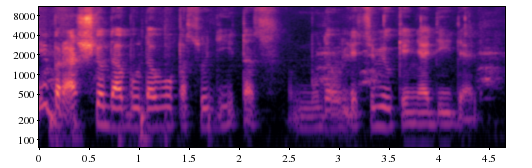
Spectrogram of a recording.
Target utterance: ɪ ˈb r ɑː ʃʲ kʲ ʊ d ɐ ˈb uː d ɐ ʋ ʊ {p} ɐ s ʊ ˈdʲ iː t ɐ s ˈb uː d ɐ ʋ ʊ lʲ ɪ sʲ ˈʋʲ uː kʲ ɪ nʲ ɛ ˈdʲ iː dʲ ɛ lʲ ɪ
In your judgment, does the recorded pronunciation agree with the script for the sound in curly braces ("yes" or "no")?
yes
